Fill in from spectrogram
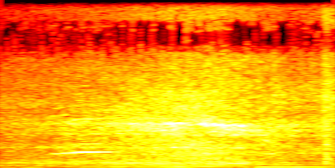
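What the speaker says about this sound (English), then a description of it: "Here comes a motorbike." A motorbike engine revs and rises as it passes close by on a street during the Songkran water festival, a continuous mid-pitched drone that swells in the middle and stays loud.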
